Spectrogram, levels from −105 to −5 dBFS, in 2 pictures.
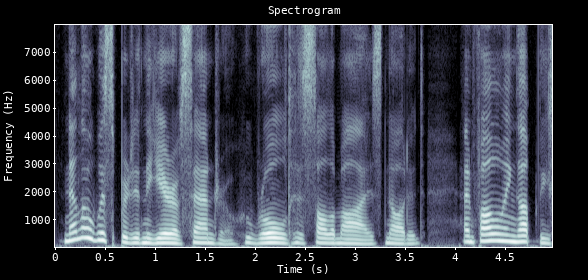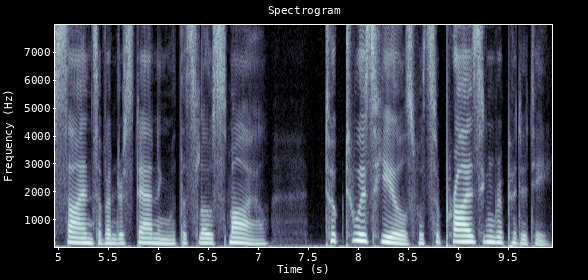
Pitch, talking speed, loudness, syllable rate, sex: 175 Hz, 185 wpm, -17 LUFS, 5.7 syllables/s, female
